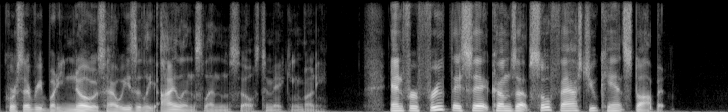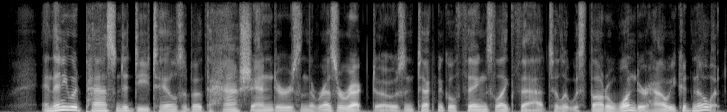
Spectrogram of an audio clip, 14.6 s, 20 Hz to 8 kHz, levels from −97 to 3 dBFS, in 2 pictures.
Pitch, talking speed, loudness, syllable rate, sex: 105 Hz, 225 wpm, -19 LUFS, 6.2 syllables/s, male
